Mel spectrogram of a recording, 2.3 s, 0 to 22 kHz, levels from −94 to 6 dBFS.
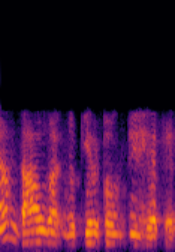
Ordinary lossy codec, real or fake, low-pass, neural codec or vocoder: Opus, 64 kbps; fake; 3.6 kHz; codec, 16 kHz, 1 kbps, FreqCodec, smaller model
